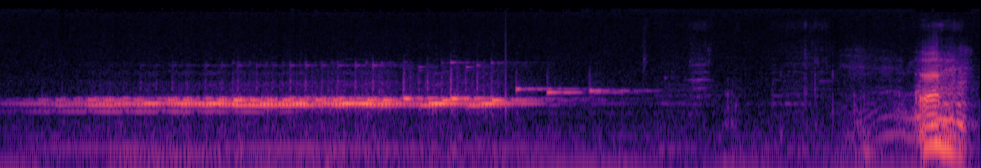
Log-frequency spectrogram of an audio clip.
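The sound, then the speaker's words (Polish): A cow that is about to be milked lets out a long, drawn-out moo that holds steady for several seconds before breaking and trailing off, followed by a short, louder burst of sound near the end. “Już panu służę, tylko wydoję tę krowę.”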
